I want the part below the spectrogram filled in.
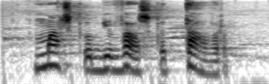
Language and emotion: Russian, angry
